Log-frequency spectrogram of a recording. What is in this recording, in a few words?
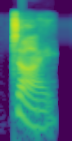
"Thai", Indian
